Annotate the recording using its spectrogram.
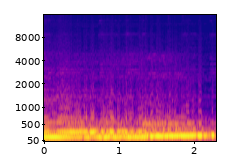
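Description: A man singing a long held note over acoustic guitar at the end of a sung line, the note stepping up in pitch about two-thirds of the way through.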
